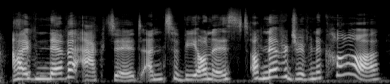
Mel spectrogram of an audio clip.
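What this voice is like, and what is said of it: Posh English accent. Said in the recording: “I'm an unknown 22-year-old English model ... I have this posh accent.”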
